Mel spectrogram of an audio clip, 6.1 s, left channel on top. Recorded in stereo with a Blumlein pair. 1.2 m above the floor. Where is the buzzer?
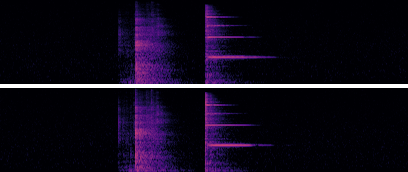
55° right, 2.5 m.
